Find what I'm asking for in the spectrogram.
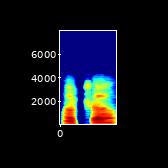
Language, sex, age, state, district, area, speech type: Maithili, male, 30-45, Bihar, Madhubani, urban, conversation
